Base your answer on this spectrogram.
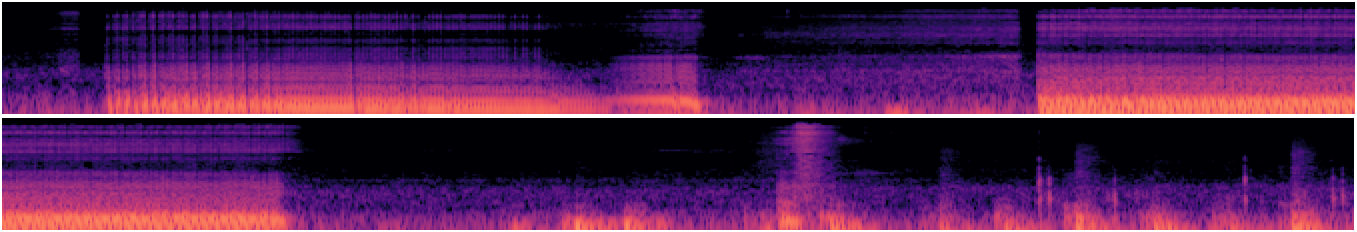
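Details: Family pet Shiba Inu growling as a show of affection toward its owners, not anger: two low rumbling growls, the first about three seconds, the second about three seconds after a pause, followed by quieter snuffling and small noises.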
